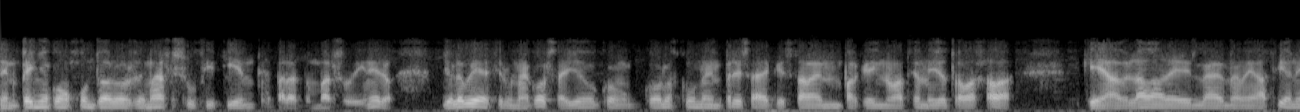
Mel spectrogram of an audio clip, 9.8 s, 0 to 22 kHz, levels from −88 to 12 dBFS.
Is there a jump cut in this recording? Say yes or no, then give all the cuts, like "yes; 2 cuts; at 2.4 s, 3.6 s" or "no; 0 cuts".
yes; 2 cuts; at 1.3 s, 7.0 s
